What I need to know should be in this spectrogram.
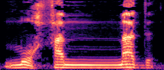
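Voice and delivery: محمد drawn out very slowly, holding the doubled م; slow gemination demo. Shown as a demonstration. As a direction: stretch محمد, lean on the double m. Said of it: "خوب دقت کنید".

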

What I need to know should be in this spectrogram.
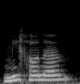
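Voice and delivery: ordinary delivery

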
